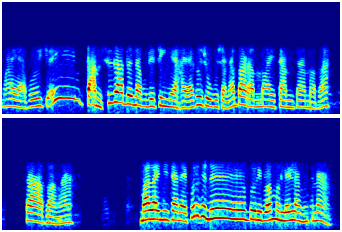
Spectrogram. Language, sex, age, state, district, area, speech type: Bodo, female, 60+, Assam, Udalguri, rural, conversation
